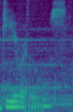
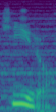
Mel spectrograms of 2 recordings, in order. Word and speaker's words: gyros: Wait, is it really hero or gyro? Gyro the thing pronounced hero. Oh, okay, I didn't know that. I was like, gyros. I always said gyros whenever I saw it.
